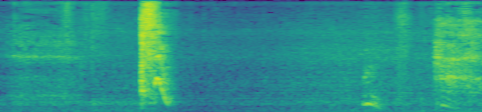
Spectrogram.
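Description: A single sharp sneeze bursts out close by, followed later by a quieter breathy sound in an otherwise quiet room.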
